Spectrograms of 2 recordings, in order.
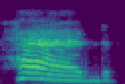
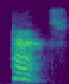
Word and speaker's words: head: The word head. Head. It is written with a D sound. But German speakers tend to devoice the final voice consonant which is a D and say hat.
